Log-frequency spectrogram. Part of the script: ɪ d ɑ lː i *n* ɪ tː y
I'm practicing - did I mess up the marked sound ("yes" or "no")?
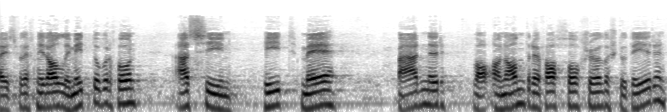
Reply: yes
